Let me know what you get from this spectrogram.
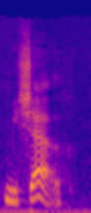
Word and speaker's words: Michel: I think a friend of mine's husband, his name is Michael, and he discovered one day that in French his name is pronounced Michel. – Michel, and he was not having that.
